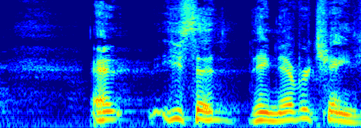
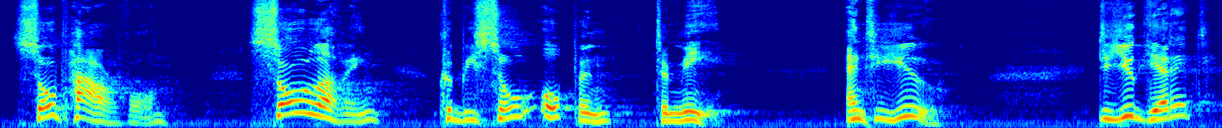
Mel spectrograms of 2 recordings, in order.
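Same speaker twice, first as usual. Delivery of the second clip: usual speaking voice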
